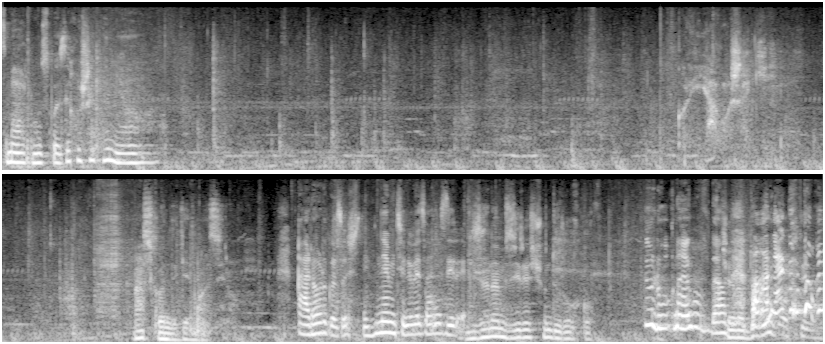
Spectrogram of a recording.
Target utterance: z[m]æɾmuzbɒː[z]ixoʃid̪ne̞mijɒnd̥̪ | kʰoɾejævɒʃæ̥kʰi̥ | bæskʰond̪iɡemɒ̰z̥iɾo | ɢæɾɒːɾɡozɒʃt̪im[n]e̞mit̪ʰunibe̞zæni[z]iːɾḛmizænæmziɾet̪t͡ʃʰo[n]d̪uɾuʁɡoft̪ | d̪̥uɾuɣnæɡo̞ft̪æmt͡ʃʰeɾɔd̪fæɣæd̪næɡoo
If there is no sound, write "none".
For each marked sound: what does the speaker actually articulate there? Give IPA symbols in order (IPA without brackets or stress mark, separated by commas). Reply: m, z, n, z, n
